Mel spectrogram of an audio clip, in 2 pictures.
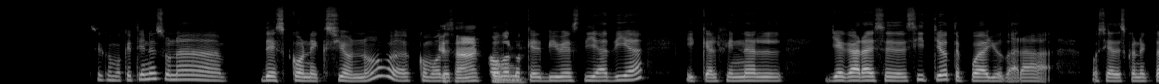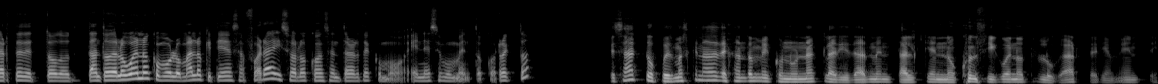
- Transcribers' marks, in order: drawn out: "una"; laughing while speaking: "no consigo en"
- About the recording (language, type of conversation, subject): Spanish, podcast, ¿Qué momento en la naturaleza te dio paz interior?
